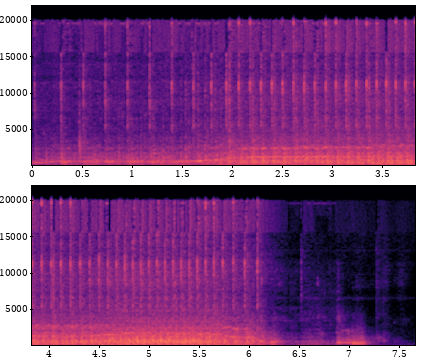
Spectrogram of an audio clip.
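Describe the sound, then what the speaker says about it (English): Sewing machine stitching a fabric Post-it note cover, running steadily with a rapid needle rattle for about six seconds, then slowing and stopping with a few short bursts, close and loud with no talk. "I am going to back stitch here because this is going to be the beginning of our opening."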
